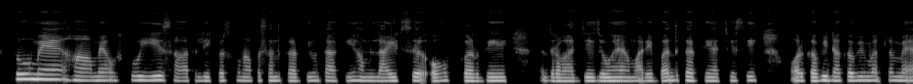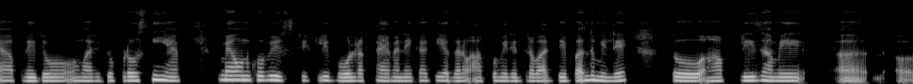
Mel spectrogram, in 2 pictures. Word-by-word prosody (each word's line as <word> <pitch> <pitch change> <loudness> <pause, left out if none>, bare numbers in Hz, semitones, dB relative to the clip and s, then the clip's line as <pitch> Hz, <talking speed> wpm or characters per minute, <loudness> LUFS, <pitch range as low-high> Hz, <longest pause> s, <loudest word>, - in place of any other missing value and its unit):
तो 245 0 +7
मैं 230 -2 +5
हाँ 195 -2 -1
मैं 185 0 0
उसको 185 +1 -4
ये 195 +1 +3
साथ 170 -3 -7
लेकर 175 0 -4
सोना 175 -1 -7
पसंद 175 0 -3
करती 165 +1 -4
हूँ 180 - -3
ताकि 170 0 -4
हम 175 -2 -1
लाइट्स 170 +2 -2
ऑफ़ 175 +1 0
कर 165 -2 +3
दें, 170 +2 +1 0.4
दरवाज़े 165 0 0
जो 165 0 +2
हैं 165 0 +3
हमारे 165 0 -2
बंद 180 +3 +1
कर 180 - +4
दें 170 0 -3
अच्छे 165 +1 -6
से 185 +2 -5 0.3
और - - +1
कभी 180 +3 +4
न 180 - +2
कभी 180 +1 +2
मतलब 185 0 -3
मैं 175 -1 0
अपने 165 -1 0
जो 165 0 +1 0.2
हमारे 170 0 -1
जो 175 - -1
पड़ोसी 180 +4 +3
हैं, 175 -2 +2 0.4
मैं 210 -1 +5
उनको 205 -1 +4
भी 200 -1 +4
स्ट्रिक्टली 185 +1 -5
बोल 170 0 +2
रखा 170 +2 -5
है 165 - +1
मैंने 165 0 0
कहा 175 +1 -5
कि 175 +1 -4
अगर 165 -1 -1
आपको 165 +1 -5
मेरे 165 -1 0
दरवाजे 165 0 -1
बंद 190 +4 +4
मिले, 175 -1 +3 0.5
तो 165 -2 +5
आप 165 +1 -1
प्लीज़ 180 +1 +2
हमें 170 -1 +3 0.4
अ - - -1 0.5
अ, - - -12
170 Hz, 200 wpm, -24 LUFS, 165-185 Hz, 0.5 s, तो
